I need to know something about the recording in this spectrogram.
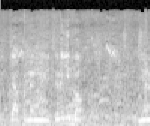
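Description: Men's voices chanting in long, drawn-out held notes with short breaks between phrases.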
